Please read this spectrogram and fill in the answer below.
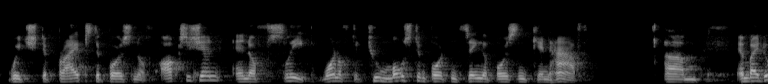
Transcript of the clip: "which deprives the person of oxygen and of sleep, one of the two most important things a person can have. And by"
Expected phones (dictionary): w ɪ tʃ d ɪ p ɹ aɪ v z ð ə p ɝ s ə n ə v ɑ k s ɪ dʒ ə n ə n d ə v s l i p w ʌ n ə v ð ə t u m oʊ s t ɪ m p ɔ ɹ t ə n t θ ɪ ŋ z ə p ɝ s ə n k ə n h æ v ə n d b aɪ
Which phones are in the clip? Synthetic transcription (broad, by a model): w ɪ tʃ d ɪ p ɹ aɪ b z ð ə p ɝ s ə n ə v ɑ k s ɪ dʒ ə n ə n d ə v s l i p w ʌ n ə v ð ə t u m oʊ s t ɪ m p ɔ ɹ t n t θ ɪ ŋ ə p ɝ s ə n k ə n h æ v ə n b aɪ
